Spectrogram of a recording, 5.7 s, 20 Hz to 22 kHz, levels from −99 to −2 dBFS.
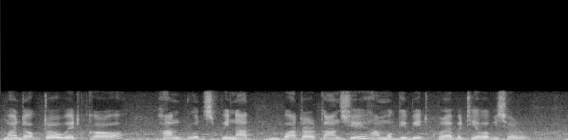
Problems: constant background noise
